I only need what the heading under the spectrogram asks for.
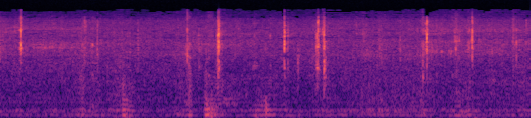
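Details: Wild bees hum around their colony while honey is harvested, a low droning buzz interrupted by several dull thumps and crackling bursts.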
